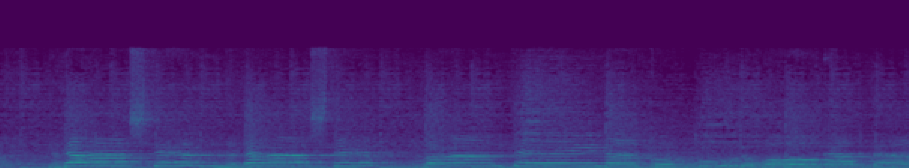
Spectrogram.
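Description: A woman singing a Japanese pop song over a karaoke backing track.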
